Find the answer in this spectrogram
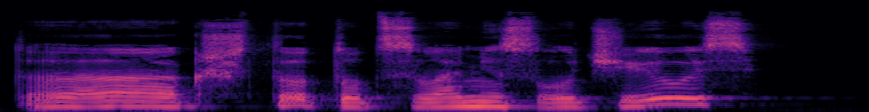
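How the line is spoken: Deep bass, eldest young man. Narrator (Russian): пробасил один из парней, по виду самый старший

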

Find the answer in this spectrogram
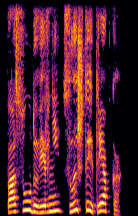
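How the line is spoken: Bossy bark. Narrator (Russian): гаркнула по-хозяйски рыжая на скатерку

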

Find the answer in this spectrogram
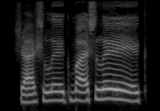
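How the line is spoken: Laughing shout. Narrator (Russian): смеясь, кричал кто-то из парней

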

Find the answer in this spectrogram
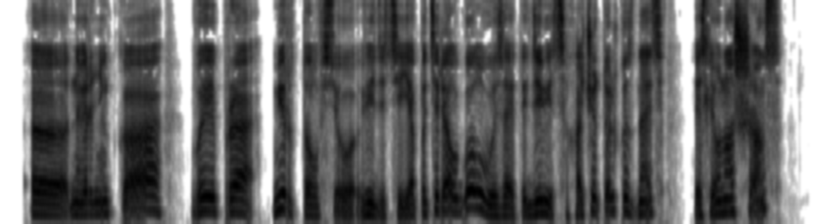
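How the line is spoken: Gloomy tone. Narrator (Russian): дама мрачным тоном произнесла

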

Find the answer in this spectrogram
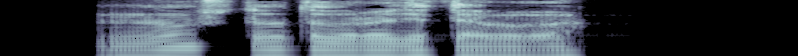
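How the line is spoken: Muttering. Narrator (Russian): пробормотал семичастный

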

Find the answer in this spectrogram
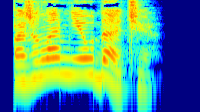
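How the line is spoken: Shouting. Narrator (Russian): прокричала я Стефе

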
